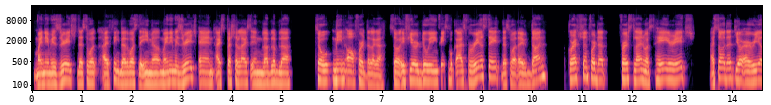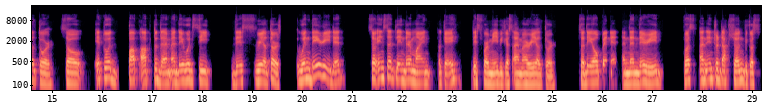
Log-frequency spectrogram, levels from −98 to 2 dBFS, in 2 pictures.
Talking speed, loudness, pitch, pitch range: 200 wpm, -19 LUFS, 130 Hz, 120-145 Hz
